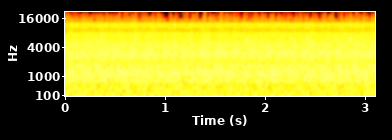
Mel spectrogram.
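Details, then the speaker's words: Diesel engine restarted after fuel pressure regulator adjusted from about 71 back to 65–66 psi; steady even idle with smooth clatter, noticeably quieter, no knocks or misses; normal. "And we'll fire her up. Oh, the motor's a lot quieter now, imagine"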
